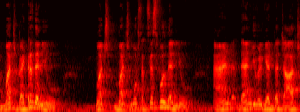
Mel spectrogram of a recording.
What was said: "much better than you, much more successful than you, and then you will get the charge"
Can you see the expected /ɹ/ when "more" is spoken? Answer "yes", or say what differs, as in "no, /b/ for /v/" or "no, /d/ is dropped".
yes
